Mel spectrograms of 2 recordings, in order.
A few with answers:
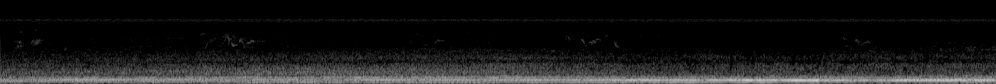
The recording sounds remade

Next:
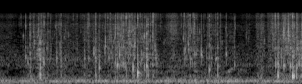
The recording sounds recorded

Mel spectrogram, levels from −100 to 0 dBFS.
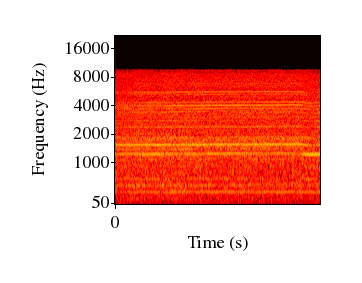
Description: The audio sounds recorded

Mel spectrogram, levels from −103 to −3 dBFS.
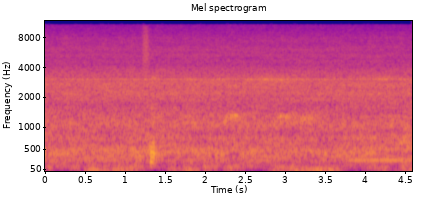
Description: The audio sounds remade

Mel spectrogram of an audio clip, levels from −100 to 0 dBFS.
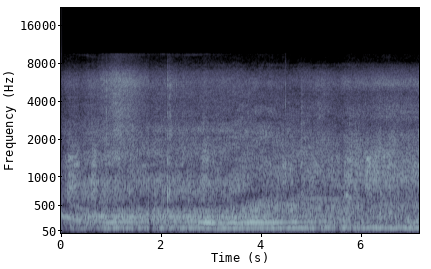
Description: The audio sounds remade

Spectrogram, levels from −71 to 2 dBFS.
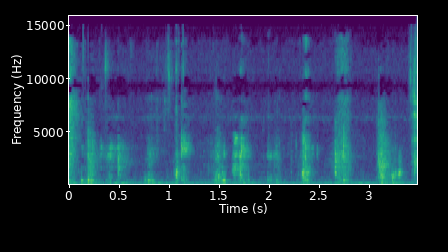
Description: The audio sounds remade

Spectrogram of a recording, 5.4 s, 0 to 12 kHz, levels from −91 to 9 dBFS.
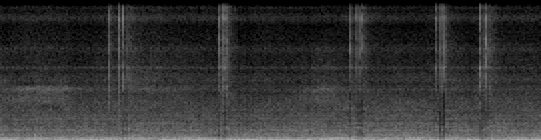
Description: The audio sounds remade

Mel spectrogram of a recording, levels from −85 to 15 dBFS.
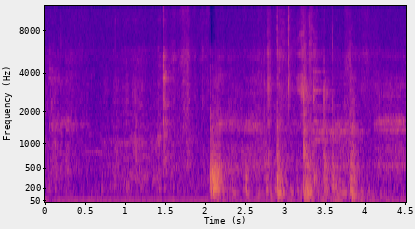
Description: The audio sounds remade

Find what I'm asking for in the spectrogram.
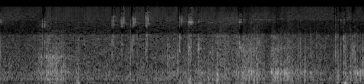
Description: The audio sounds remade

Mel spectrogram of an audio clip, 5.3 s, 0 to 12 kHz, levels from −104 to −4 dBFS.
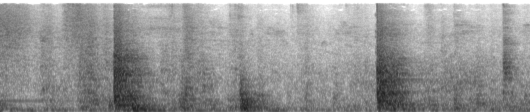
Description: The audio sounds recorded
